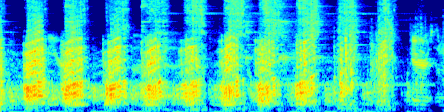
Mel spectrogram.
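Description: A rhythmic rasping, scraping noise in an electronic track, about three pulses a second, repeating evenly.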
